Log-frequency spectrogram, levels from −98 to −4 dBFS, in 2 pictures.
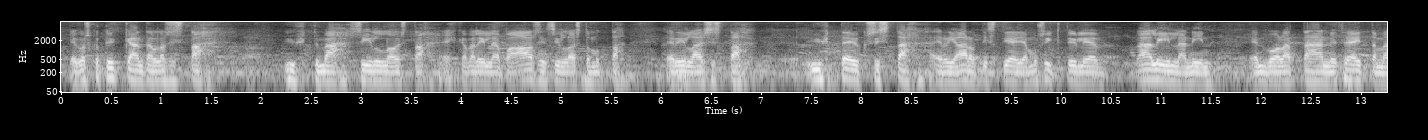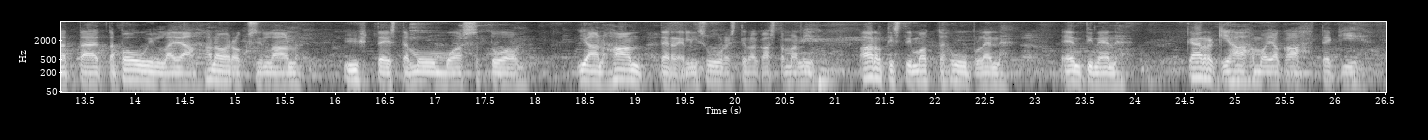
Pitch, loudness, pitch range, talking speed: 105 Hz, -17 LUFS, 100-115 Hz, 100 wpm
